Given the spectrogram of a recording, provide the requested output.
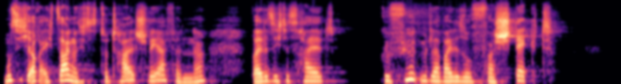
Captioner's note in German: none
